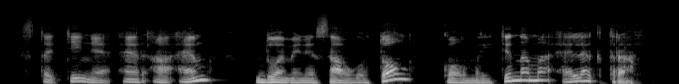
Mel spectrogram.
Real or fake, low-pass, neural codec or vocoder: fake; 10.8 kHz; vocoder, 44.1 kHz, 128 mel bands every 512 samples, BigVGAN v2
